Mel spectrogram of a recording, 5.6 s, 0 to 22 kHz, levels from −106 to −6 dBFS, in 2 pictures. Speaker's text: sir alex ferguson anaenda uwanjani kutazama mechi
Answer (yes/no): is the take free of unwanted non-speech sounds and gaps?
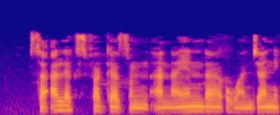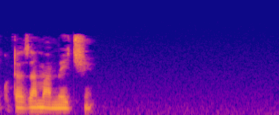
yes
